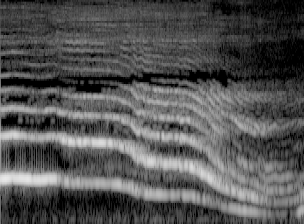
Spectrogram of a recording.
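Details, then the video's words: Talkative Siberian Husky Zeus answering a question about his new birthday bed with a sustained, tonal howl that holds level, then bends downward over three seconds. "Husky talking about his new bed"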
